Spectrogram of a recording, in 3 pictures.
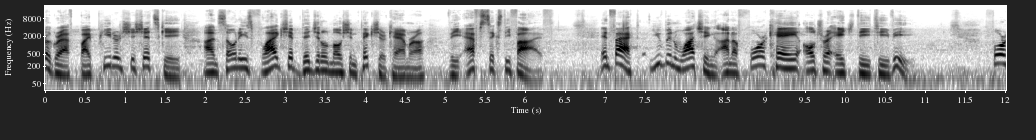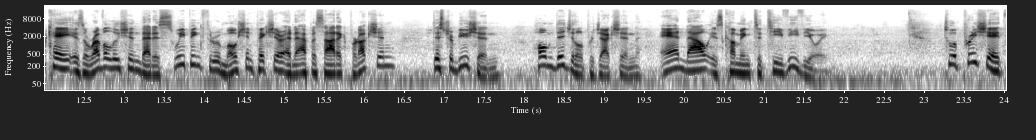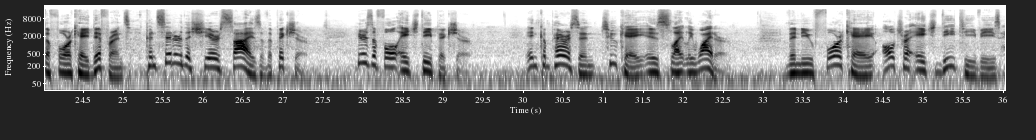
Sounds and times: Speech: 0.0 - 10.9, 11.8 - 21.8, 23.2 - 29.4, 30.0 - 32.6, 33.3 - 36.0.

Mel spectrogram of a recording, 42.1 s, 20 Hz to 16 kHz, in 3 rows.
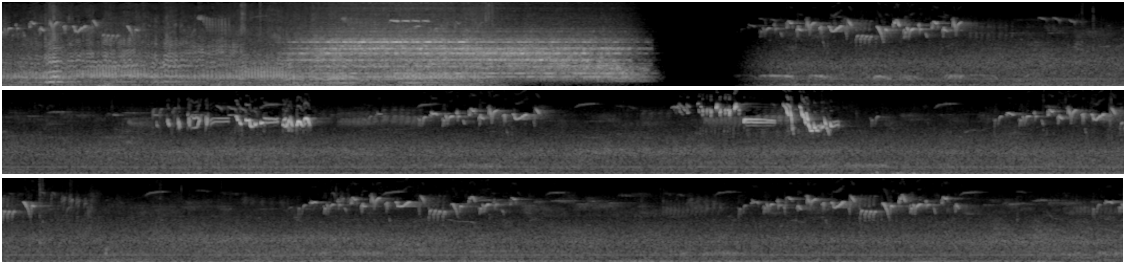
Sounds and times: Chirp, tweet: 0.0 - 2.7, 9.2 - 42.0.

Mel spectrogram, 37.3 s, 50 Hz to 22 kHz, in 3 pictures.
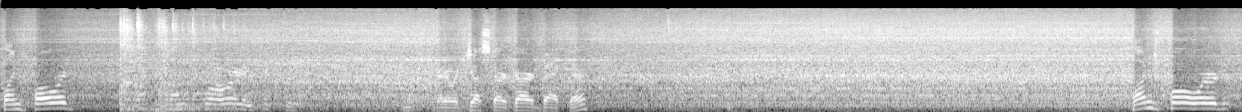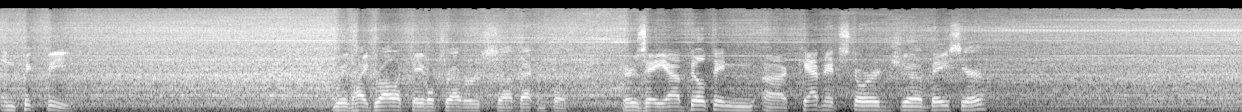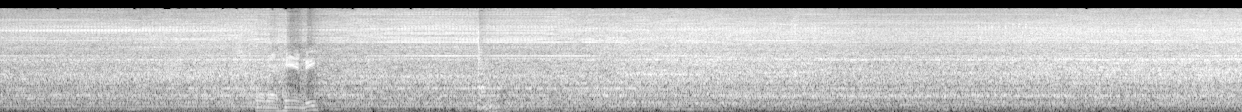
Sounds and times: Speech: 0.0 - 0.8, 1.9 - 3.0, 4.0 - 6.0, 11.3 - 13.2, 15.7 - 22.3, 27.2 - 28.1.

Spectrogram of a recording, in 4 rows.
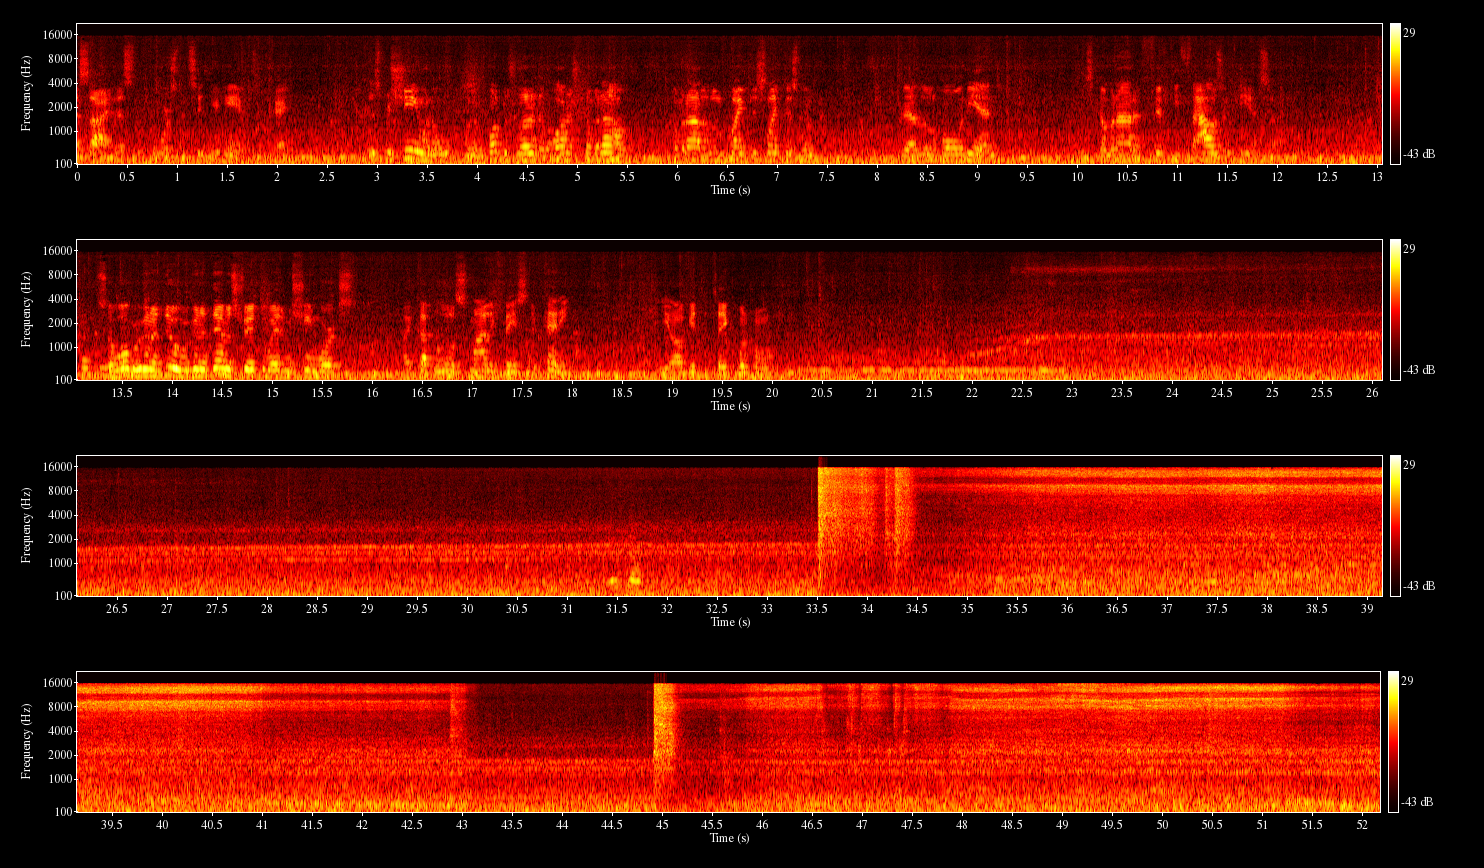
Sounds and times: Speech: 0.0 - 2.2, 2.9 - 7.5, 8.2 - 9.3, 10.0 - 12.2, 13.0 - 18.1, 18.8 - 20.1, 31.4 - 31.9.

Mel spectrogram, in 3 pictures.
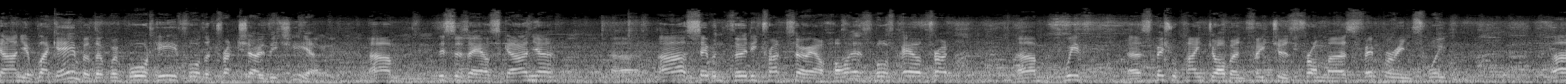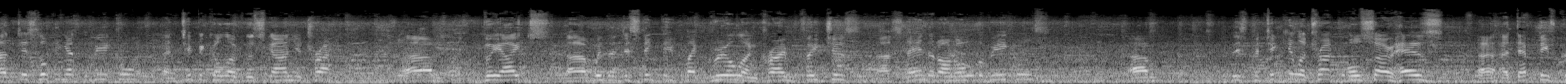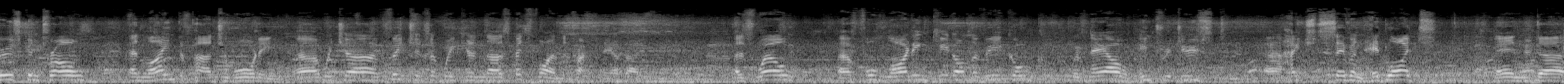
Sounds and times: Speech: 0.0 - 14.8, 15.4 - 26.2, 26.9 - 27.3, 28.0 - 38.0, 38.6 - 46.9
Music: 0.0 - 46.9.

